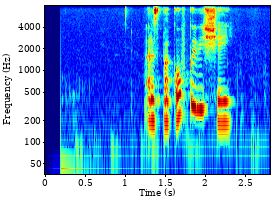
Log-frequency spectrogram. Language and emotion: Russian, neutral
